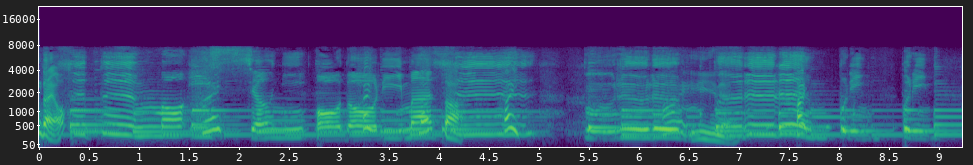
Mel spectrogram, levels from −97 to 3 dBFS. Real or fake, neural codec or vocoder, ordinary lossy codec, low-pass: real; none; none; none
